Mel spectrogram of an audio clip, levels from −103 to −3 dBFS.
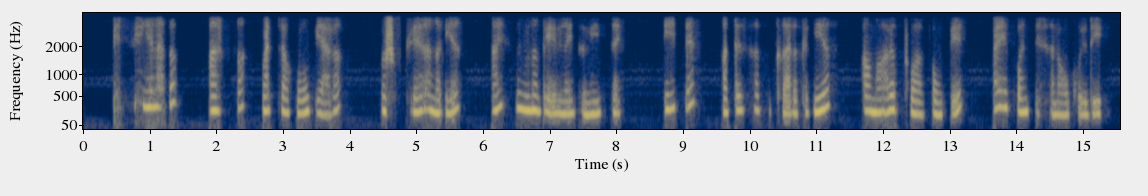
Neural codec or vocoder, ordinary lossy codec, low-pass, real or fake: codec, 16 kHz in and 24 kHz out, 0.6 kbps, FocalCodec, streaming, 4096 codes; AAC, 32 kbps; 3.6 kHz; fake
